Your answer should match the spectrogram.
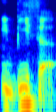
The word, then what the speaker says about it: Ibiza: to be good um abises in spain pronounced ibiza okay uh a well-known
